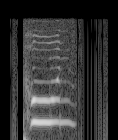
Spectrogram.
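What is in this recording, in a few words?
"pun1", Cantonese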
